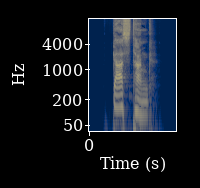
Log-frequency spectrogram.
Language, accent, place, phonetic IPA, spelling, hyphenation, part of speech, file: German, Germany, Berlin, [ˈɡaːsˌtaŋk], Gastank, Gas‧tank, noun, De-Gastank.ogg
- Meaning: gas tank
